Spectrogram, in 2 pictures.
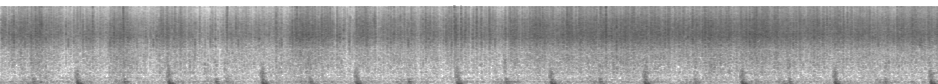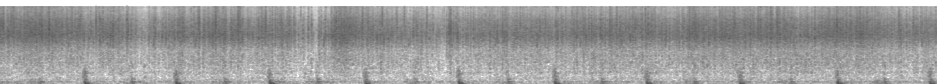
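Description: Steady rain falling on surfaces. Over it, a soft low thump comes about every second and a half, with fainter ones in between, as regular as a machine.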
